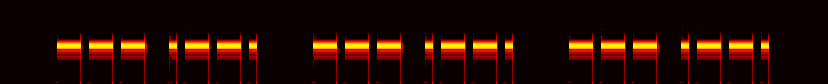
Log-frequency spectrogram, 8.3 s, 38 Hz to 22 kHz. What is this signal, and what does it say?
Morse code, heard as a keyed tone, about 15 wpm, 700 Hz. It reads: OP OP OP
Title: Abbreviations Repeated 3x - 15wpm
